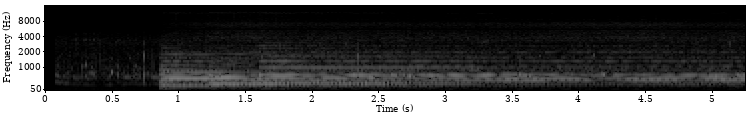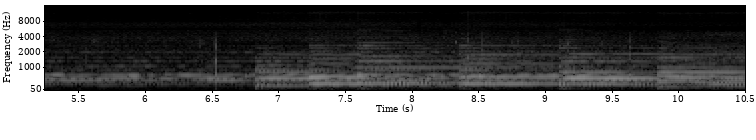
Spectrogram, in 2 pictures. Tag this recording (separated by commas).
Music, New-age music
